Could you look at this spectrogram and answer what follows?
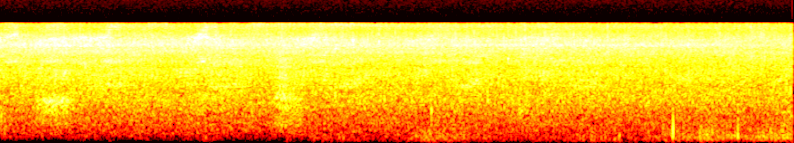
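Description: Steady outdoor background hiss beside a creek, with soft rustling from about halfway in and one sharp click near the end.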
